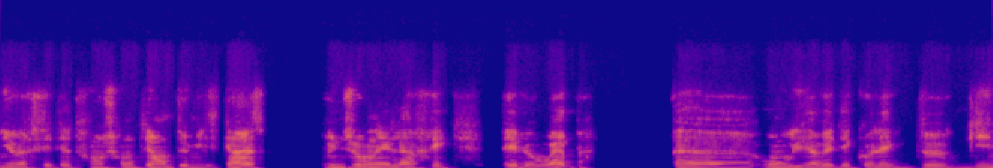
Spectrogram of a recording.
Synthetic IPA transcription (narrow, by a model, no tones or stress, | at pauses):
nivɛʁsit̪̬et̪χɑ̃ʃkɔ̃t̪̬eɑ̃d̪ømilkʲɛ̃z | ynʒuʁnelafχik | eləwɛb | øuiljavɛd̪ekɔlɛɡ̚d̪əɡʲi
